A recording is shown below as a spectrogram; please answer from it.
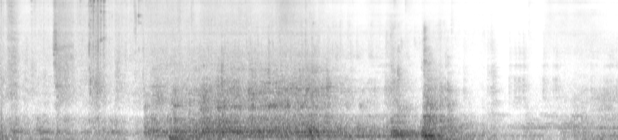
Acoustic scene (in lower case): elevator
